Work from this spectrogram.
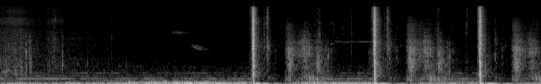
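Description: Retay Masai Mara Inertia Plus inertia-action shotgun fired outdoors, three sharp loud reports about a second apart over a low rumbling background, each followed by a brief clatter of ejected hulls.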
